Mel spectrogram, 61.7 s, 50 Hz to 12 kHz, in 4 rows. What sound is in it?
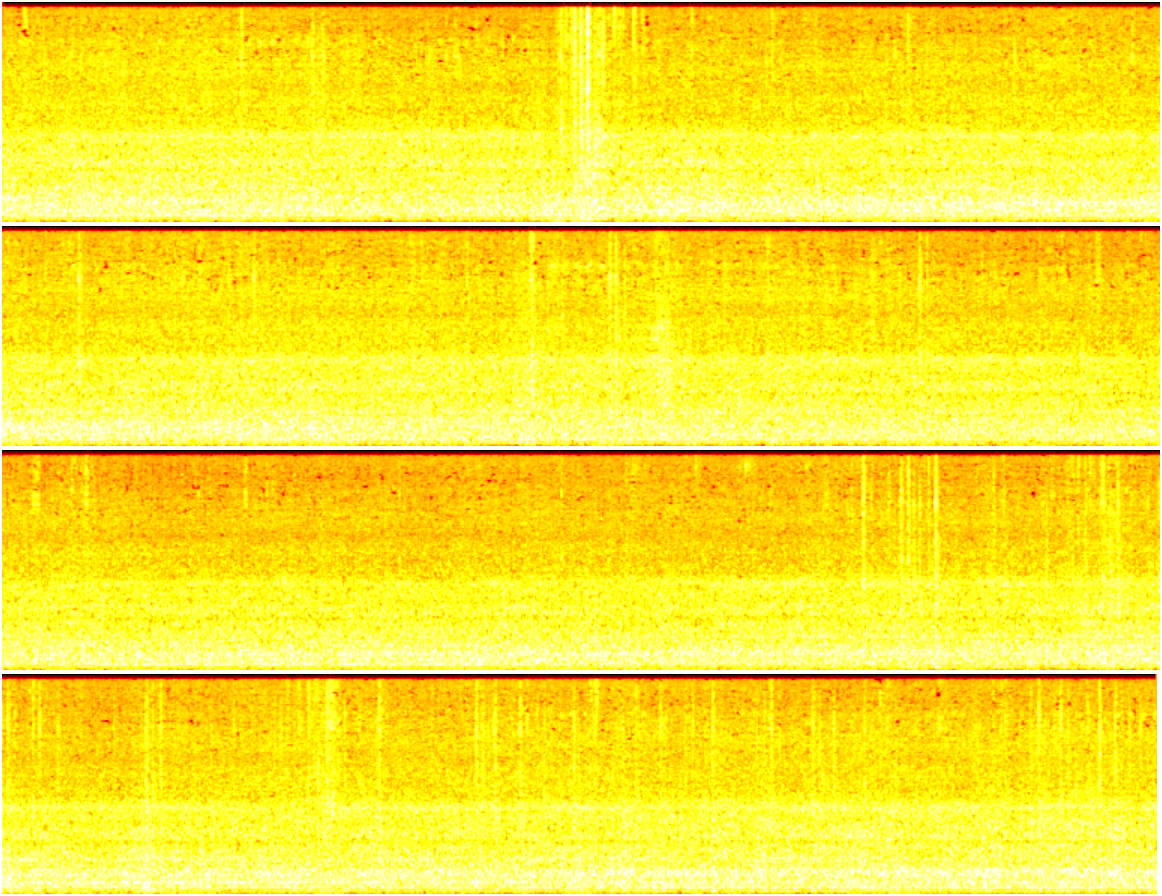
auto truck van int driving high speed highway a bit bumpy window open right2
